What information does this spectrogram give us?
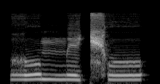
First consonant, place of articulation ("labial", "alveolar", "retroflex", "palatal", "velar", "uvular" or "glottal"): glottal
